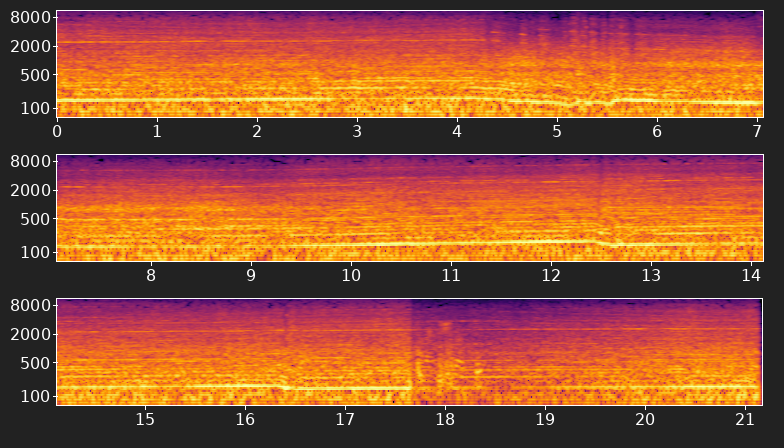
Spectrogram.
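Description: A racing car engine roars loudly, its pitch dropping through downshifts and climbing again through upshifts.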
